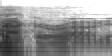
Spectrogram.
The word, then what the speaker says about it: Macaroon: Is it Macaroon, like the cookie? – It's or? – Macaroon, yeah.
